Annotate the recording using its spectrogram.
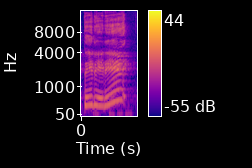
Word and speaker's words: tereré: Tereré y con un último acento en la E.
